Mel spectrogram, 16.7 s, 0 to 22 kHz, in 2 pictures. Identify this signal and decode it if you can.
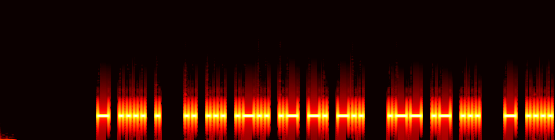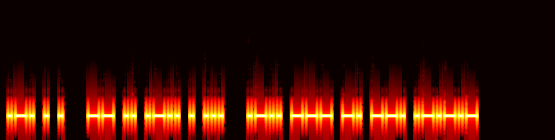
Morse code, heard as a keyed tone, about 22 wpm, 700 Hz. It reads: THE ISLAND WAS THREE MILES LONG.
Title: Sentences from Top 1000 Words - Review Part 3 - 22wpm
